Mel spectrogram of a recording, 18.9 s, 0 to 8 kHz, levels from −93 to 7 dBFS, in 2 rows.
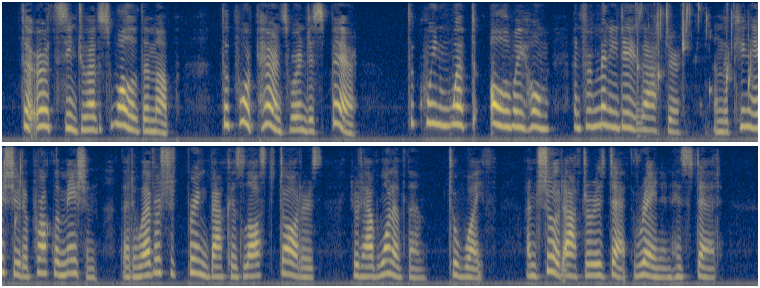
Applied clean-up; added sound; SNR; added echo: none; Drip; 15 dB; none.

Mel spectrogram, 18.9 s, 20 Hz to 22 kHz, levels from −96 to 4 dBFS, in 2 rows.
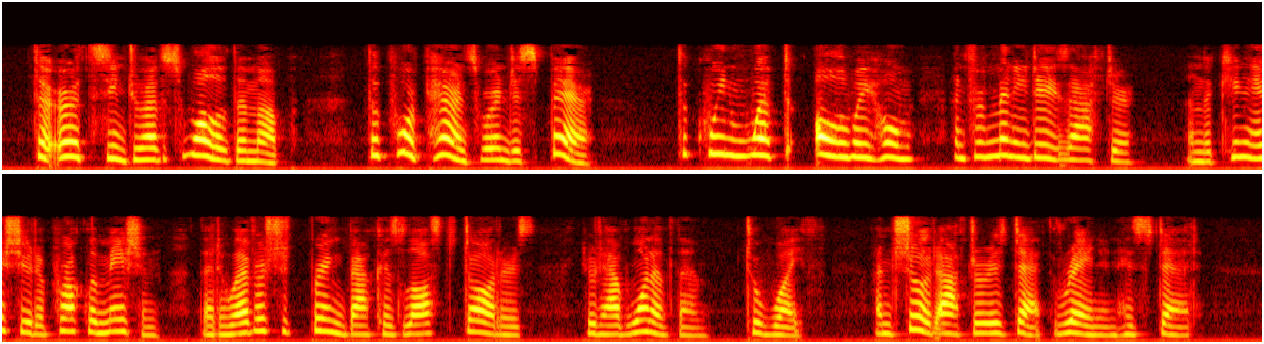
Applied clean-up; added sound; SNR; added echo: none; none; none; none.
